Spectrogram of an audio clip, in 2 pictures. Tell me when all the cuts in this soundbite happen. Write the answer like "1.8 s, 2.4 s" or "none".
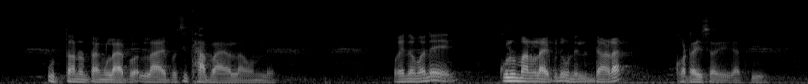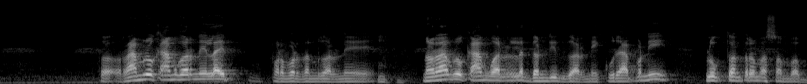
none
